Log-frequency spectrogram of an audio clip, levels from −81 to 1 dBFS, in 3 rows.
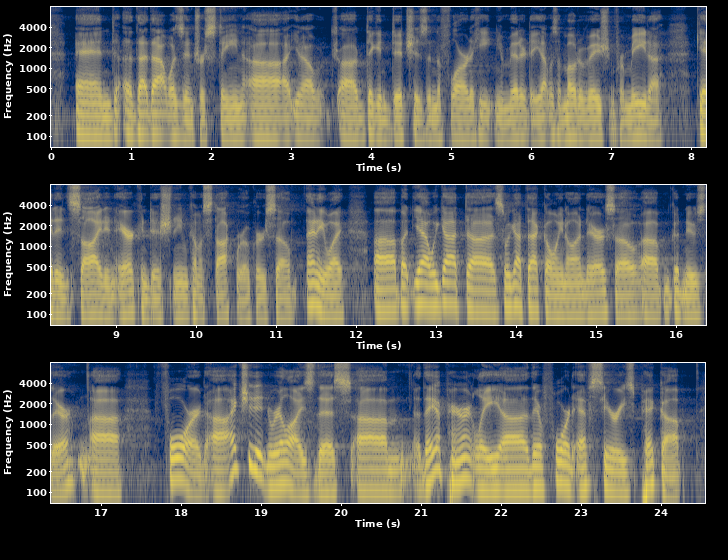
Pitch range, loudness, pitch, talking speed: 95-110 Hz, -15 LUFS, 100 Hz, 170 wpm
